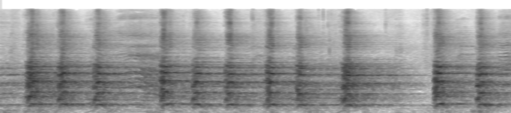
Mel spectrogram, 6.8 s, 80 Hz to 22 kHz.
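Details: A 14-month-old Doberman in object guard training gives a run of loud, harsh, ringing barks. There are about a dozen in seven seconds, spaced unevenly in bursts of two or three, with brief pauses between them.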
